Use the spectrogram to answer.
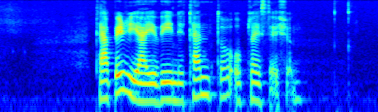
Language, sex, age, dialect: Faroese, female, 36-60, Norðuroyggjar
